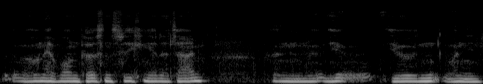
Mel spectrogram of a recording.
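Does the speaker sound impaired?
Yes: Parkinson's; diagnosed about 4 years ago.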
